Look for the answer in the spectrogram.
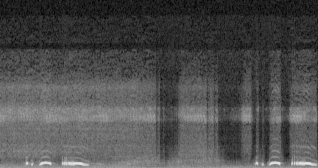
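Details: A spotted dove of wild decoy stock sings in the 'lew' 'mor lam' style, with short low notes followed by two long bowed coos; the phrase comes twice, about five seconds apart, with quiet hum between.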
